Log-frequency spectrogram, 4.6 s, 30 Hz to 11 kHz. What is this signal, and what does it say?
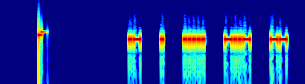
Morse code, heard as a keyed tone, about 34 wpm, spaced as for 20 wpm, 700 Hz. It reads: AE5XM
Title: USA Call Signs - 5 Characters - 3x Character Spacing - 35wpm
